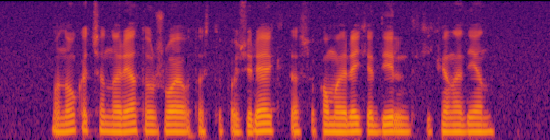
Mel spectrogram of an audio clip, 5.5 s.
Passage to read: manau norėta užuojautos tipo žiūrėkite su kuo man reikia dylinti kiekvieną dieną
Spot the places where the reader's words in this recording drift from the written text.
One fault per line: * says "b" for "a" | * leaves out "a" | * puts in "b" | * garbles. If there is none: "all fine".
* puts in "kad čia"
